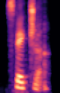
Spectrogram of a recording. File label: "spectra", Indian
